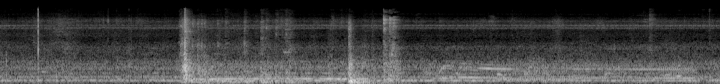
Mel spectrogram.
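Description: Üstra Stadtbahn light-rail train standing at an underground platform with its doors open, its equipment humming in steady tones. Two sharp knocks come about two and three and a half seconds in.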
